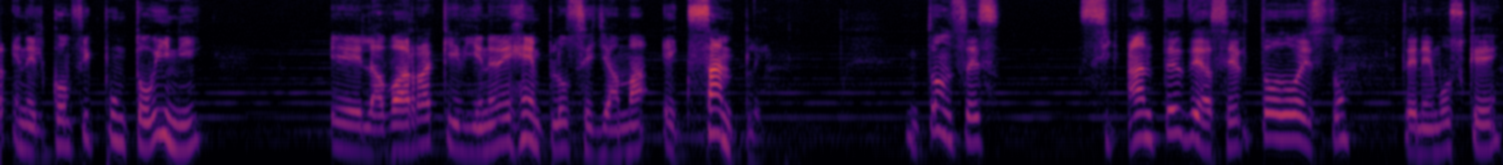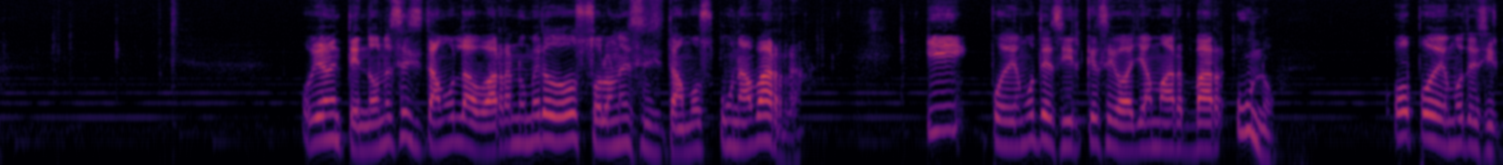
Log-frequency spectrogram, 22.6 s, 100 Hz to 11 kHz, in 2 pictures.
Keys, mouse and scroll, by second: 11.6 #, 12.4 space, 15.6 Up, 16.3 Right, 16.5 Right, 16.6 Right, 16.8 Right, 17.0 Right, 17.4 Right, 18.0 Right, 18.2 Right, 18.9 Left, 20.1 Right, 20.5 Right, 22.5 Left.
